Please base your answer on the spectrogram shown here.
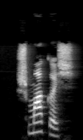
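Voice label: "шмакӧсь", Komi, female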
